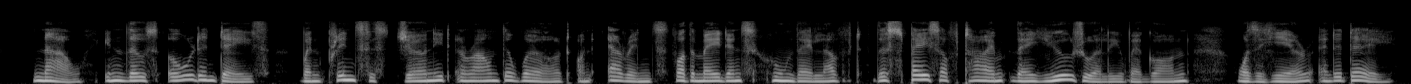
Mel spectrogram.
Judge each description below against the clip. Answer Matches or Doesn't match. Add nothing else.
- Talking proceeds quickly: Doesn't match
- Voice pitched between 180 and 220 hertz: Doesn't match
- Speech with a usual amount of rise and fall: Matches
